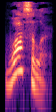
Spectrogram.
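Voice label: "wassailer", British English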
